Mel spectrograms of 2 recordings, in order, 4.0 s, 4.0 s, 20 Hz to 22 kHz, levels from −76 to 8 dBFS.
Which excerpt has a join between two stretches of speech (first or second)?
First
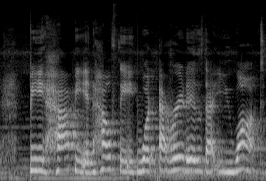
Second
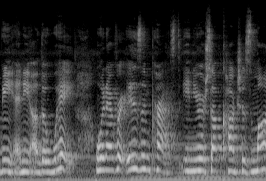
first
